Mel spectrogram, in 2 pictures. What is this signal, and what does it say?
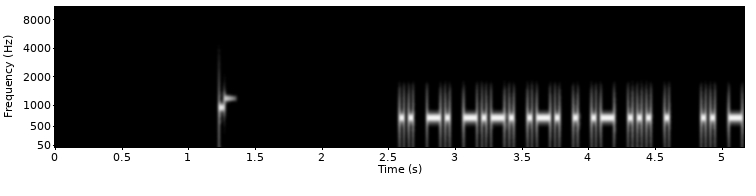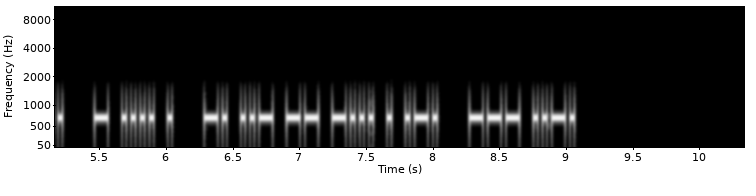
Morse code, heard as a keyed tone, about 34 wpm, 700 Hz. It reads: INCREASE IN THE NUMBER OF
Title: Sets of 5 Words 35wpm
